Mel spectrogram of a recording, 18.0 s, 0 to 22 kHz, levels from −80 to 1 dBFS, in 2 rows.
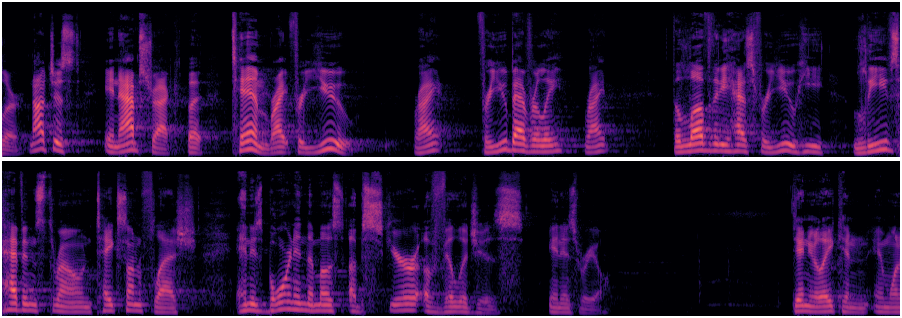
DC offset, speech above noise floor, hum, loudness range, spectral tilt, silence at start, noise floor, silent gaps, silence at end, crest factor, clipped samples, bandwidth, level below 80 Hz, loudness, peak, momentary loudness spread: under 0.1%; 41 dB; none; 8 LU; -3 dB/octave; 0 s; -73 dBFS; none; 0 s; 28 dB; under 0.1%; 17 kHz; -80 dBFS; -31 LUFS; -6 dBFS; 14 LU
